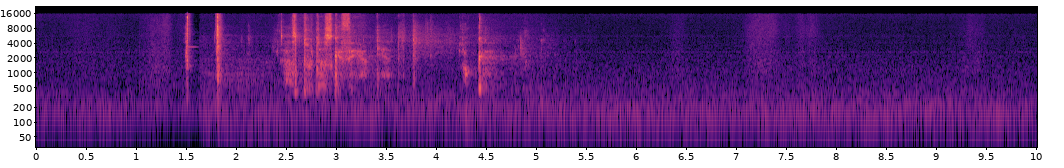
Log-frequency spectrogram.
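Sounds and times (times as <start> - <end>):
soft breathy whispering: 2.4 - 4.9.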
